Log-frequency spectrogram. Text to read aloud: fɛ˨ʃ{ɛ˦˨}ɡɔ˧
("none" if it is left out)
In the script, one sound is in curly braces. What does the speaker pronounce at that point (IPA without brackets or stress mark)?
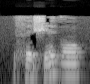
ɛ˨˦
